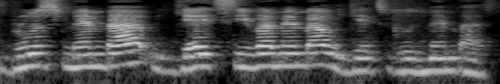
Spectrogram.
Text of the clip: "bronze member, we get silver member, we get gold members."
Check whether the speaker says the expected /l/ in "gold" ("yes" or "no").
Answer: no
